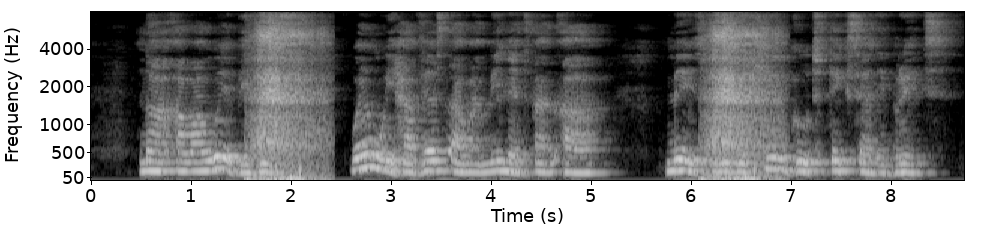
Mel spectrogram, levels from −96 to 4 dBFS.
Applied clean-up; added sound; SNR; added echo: none; Breathing; 2 dB; reverberation time 0.5 s.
